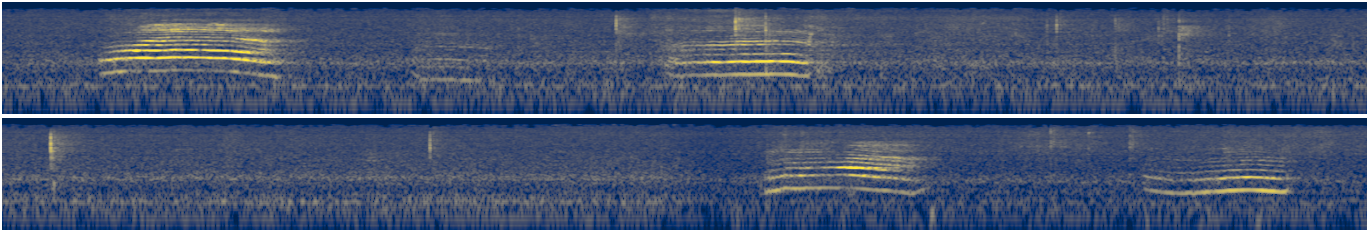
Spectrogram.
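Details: Maru, a house cat, meows indoors: four arched, harmonic meows spread over fourteen seconds with a faint short squeak between the first two, long quiet gaps, and light clicks and rustling in the room.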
